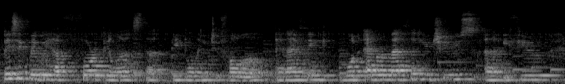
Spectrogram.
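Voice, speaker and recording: A woman with a Slovak accent explains her approach in a measured way, letting phrase ends fall softly. Her voice is mellow and dark. She sits some way from the mic in a very echoey room, with faint music underneath. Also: mid-range voice, little pitch movement, distant mic. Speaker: language mentor and interpreter. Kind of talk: interview answers.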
